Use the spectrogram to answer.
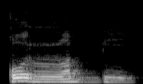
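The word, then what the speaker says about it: قُلْ رَبِّ: Et donc, au lieu de dire Qul Rabbi, c'est lourd. Qul Rabbi, qu'est-ce qu'on fait? Et ce qui nous indique que c'est comme ça, c'est qu'il y a une shadda sur le ra. Pourquoi il y a une shadda sur le ra? C'est pour nous dire qu'on va directement du qu au ra.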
